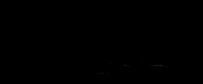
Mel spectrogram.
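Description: Near silence, with a cat meowing faintly twice: one meow tailing off at the start and a longer, falling one about a second in.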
